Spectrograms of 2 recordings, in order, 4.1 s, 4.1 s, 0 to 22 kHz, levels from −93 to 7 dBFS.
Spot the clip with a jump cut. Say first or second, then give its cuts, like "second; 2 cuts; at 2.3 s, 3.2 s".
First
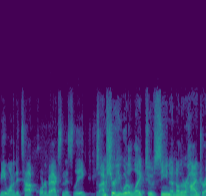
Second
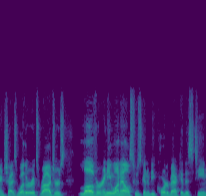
first; 1 cut; at 1.9 s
